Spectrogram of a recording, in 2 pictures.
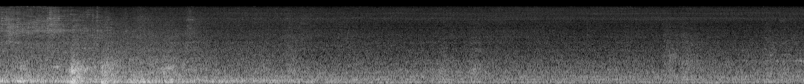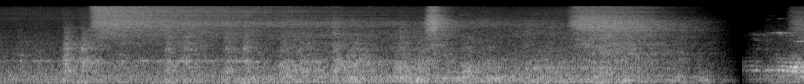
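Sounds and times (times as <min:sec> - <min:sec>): train wheels rumbling on rails: 0:00.0 - 0:15.4
loud hiss: 0:08.9 - 0:11.4, 0:13.8 - 0:15.2.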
